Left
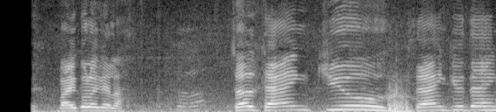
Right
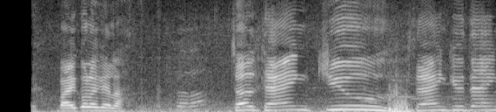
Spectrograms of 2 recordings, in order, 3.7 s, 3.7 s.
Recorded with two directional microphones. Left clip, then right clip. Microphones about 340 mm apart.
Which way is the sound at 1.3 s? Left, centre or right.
Centre.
